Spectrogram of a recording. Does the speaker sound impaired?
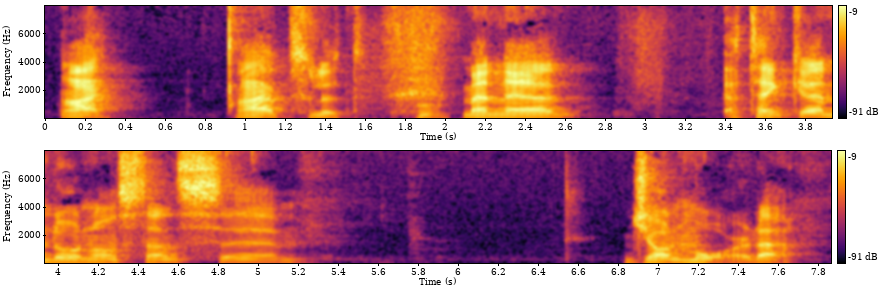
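No.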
